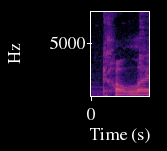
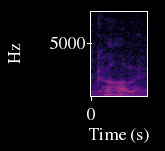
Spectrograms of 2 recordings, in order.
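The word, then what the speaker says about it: Kalle: name is kale it's kale he says it collee a l l e i thought it was it's k-a-l-l-e and he says his name my name is carly and he parties well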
